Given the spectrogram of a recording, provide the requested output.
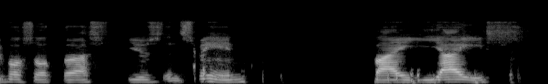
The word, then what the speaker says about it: vayáis: Vosotros y vosotras, used in Spain, vayáis. Accent in the A. Accent in the second A. Accent in the last syllable of the conjugation.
